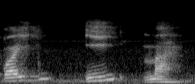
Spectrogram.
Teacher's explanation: কয়্যিমা, ইয়ার যেহেতু 2 বার উচ্চারণ হবে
